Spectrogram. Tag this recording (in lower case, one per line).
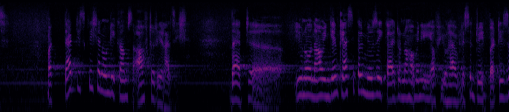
speech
